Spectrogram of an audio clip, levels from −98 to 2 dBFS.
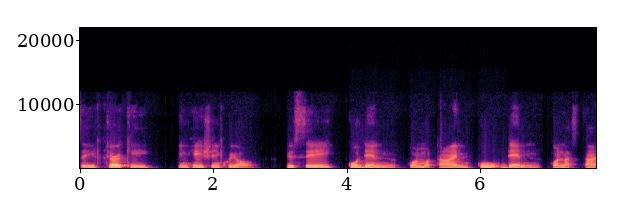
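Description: From 5.08 to 5.52 s the sound turns choppy and robotic, from repeated packet loss: four gaps up to 30 ms, each patched by stretching the preceding sound.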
